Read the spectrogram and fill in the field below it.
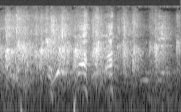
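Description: An audience applauds the winner of a game and the panel, a dense wash of many hands clapping at even loudness, with a few brief whoops and crowd voices rising faintly through it.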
